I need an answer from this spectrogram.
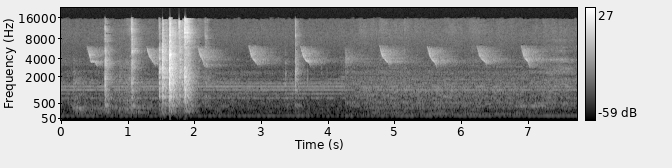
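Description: A small bird chirping over and over, short falling chirps about three every two seconds. Plastic discs click and tap against each other and the table, loudest in a quick cluster about one and a half to two seconds in.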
